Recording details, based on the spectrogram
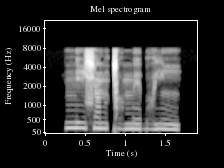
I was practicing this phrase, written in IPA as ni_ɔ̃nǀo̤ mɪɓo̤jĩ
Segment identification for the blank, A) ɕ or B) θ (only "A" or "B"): A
